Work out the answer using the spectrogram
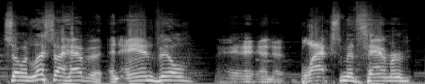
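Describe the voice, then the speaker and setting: A man's voice: fairly high pitch, unhurried, sharp tone, faint music behind. A man hosting radio, telling a casual, humorous personal story in a rambling way, repeating phrases for emphasis. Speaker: radio host.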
